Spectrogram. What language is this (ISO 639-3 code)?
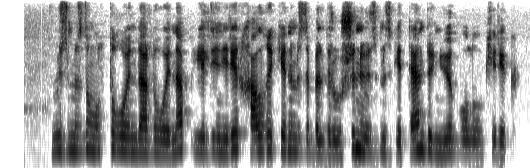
kaz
